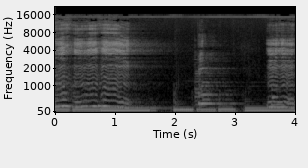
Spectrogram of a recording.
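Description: Slow blues recording: heavy low bass notes with guitar, and a wavering melody line in the first second or so. A hummed 'mm' from the singer comes near the end.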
